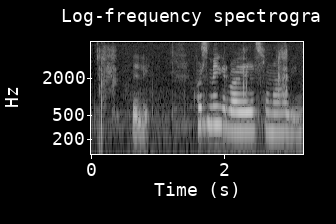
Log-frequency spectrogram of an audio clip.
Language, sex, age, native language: Icelandic, female, 11, Icelandic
